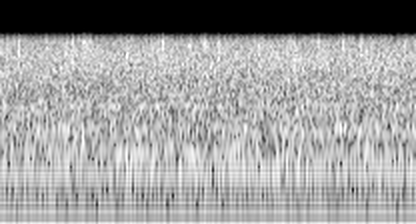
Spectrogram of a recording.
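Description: Steady low hum and hiss in the background, with a few faint light ticks about a second in and again past three seconds as a small cast-resin piece is picked up off a plastic mat and handled.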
